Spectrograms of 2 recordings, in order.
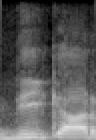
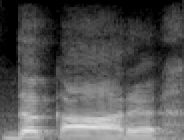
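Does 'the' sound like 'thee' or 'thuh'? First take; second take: thee; thuh. First: 'The' has a long vowel, like 'thee'. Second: 'The' has a short vowel, like 'thuh'. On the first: The speaker calls it wrong. "दी car नहीं" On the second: The speaker calls it right. "द बोलेंगे"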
